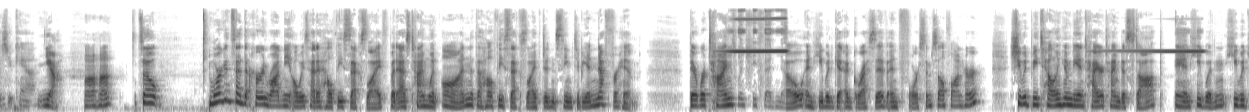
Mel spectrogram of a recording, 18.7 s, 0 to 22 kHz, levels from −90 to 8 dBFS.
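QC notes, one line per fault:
10.69–11.87 s and 16.30–18.16 s: loudspeaker feedback squeal. A steady 3.9 kHz tone swells over the speech and ends up slightly louder than it. The first builds in under half a second, the second over about a second and a half. The microphone is picking up its own loudspeaker, and at that frequency the loop gain exceeds one.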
